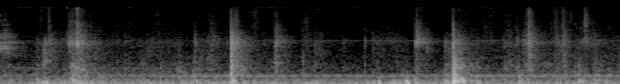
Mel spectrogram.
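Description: Refrigerator door opened and containers handled inside it: a few scattered knocks and clunks, the loudest about four and a half seconds in.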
